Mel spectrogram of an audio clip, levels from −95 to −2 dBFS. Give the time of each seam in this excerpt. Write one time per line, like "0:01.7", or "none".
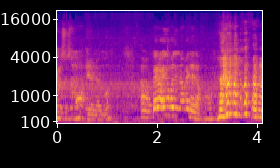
none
